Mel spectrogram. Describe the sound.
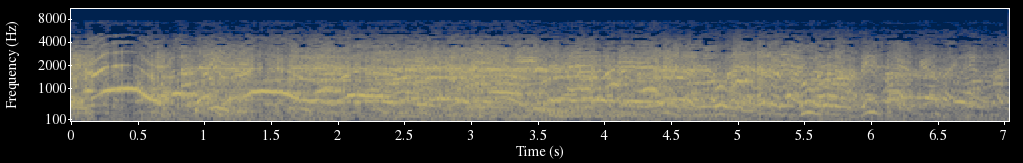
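A dense tangle of overlapping voices shouting and crying out at once as a police trap is sprung amid scuttling figures in an ill-lit room, loud and steady for several seconds, with high rising yells cutting through the confused din.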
